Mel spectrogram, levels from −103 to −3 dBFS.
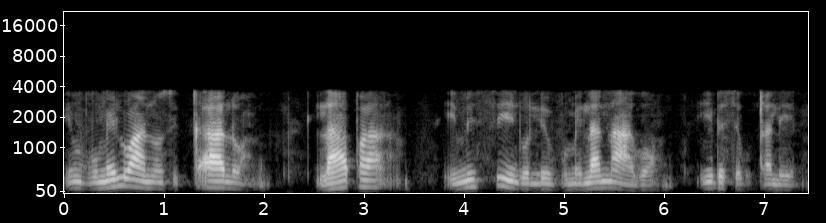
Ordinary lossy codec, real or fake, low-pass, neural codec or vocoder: none; fake; 3.6 kHz; codec, 16 kHz, 4 kbps, FreqCodec, larger model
